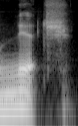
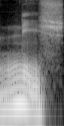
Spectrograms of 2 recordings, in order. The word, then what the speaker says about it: niche: I mean, we are the narrowest of all niche or niche, depending on how you want to pronounce it, live streaming shows.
